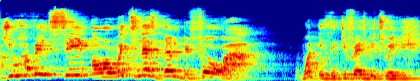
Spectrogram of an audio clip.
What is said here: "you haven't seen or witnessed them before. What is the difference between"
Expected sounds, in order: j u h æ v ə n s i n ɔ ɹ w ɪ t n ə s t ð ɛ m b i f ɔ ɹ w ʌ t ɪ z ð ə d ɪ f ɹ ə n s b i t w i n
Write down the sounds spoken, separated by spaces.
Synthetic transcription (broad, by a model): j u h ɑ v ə n s i n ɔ w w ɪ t n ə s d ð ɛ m b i f ɔ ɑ w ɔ t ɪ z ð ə d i f ɹ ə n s b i t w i n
